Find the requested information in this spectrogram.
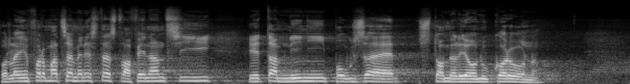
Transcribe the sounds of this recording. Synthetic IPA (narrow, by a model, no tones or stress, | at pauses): po̞dlɛɪnfo̞ɾmat͡sɛmɪnɪst̪ɛɾst̪vafɪnant͡siːjɛt̪amnɪɲiːpo̞wzɛst̪o̞mɪlɪo̞nuːko̞ɾun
